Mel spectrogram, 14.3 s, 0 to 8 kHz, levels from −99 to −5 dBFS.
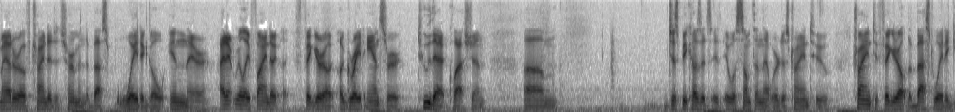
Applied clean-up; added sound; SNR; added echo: none; none; none; none.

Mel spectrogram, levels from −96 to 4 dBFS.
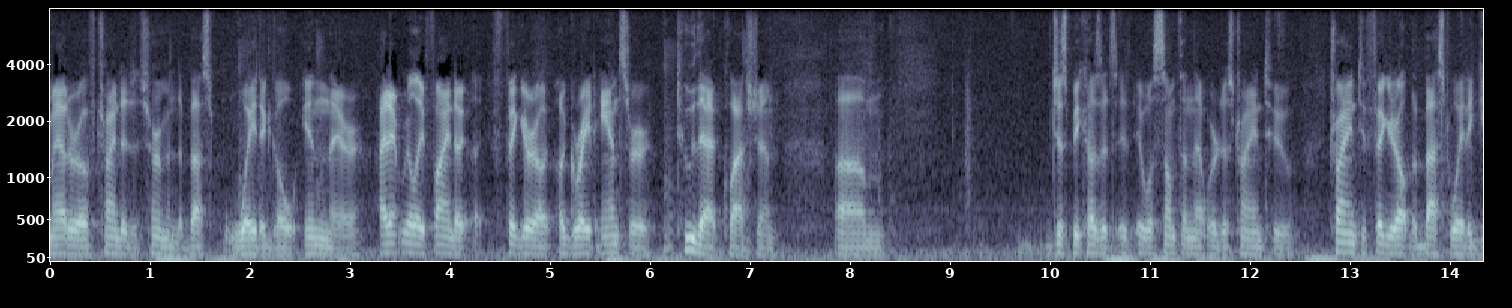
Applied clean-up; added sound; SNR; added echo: none; Fart; 20 dB; none.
